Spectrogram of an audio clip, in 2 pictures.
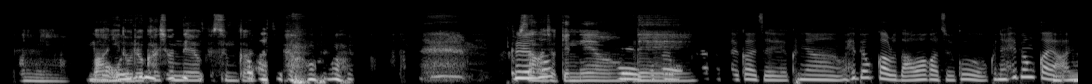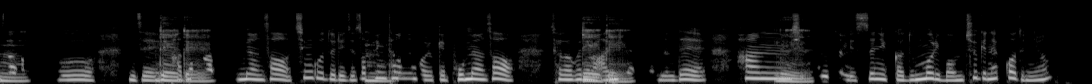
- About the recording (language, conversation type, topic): Korean, advice, 오해로 감정이 상한 뒤 대화를 다시 시작하기가 왜 이렇게 어려울까요?
- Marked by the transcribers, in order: distorted speech; laugh; other background noise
